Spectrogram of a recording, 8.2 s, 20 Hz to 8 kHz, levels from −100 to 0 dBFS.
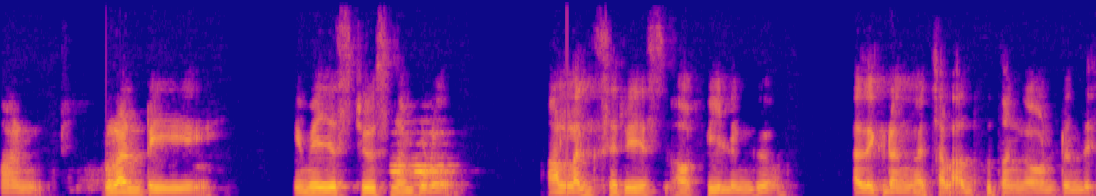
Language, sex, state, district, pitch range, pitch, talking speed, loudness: Telugu, male, Telangana, Nalgonda, 115-130 Hz, 125 Hz, 80 wpm, -22 LUFS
